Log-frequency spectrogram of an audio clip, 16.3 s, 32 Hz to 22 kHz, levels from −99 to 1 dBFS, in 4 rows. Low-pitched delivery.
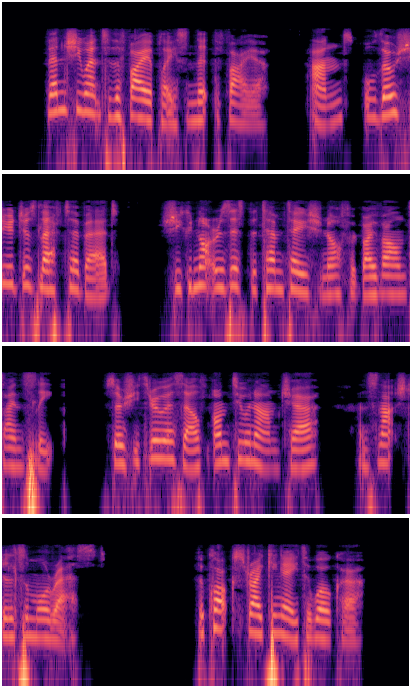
No: high, 240 Hz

